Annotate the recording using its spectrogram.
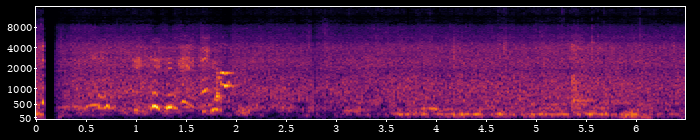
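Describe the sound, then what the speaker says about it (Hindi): Heavy rain pours outside during a downpour in Pune, a constant loud wash of hissing water. Voices sound briefly near the start over the rain. "बाहर खूब जोरों की बारिश हो रही है"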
